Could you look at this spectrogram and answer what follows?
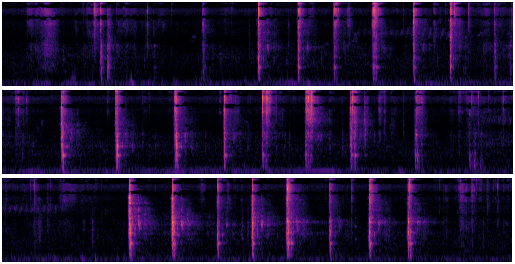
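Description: Hatchet chopping into a split half-log of cedar: a long run of sharp, dry strikes, about two a second, the loudest coming in a quick series near the end.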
